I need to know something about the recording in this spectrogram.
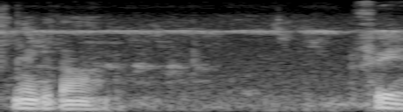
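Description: A faint, steady, high-pitched trill of crickets in the background. Brief speech is heard at the start and again near the end.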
